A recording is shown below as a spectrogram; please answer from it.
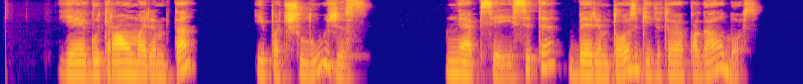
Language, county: Lithuanian, Panevėžys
